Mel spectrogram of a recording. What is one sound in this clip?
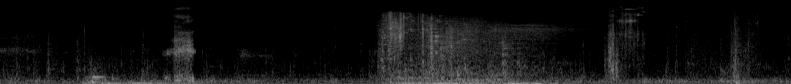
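Footsteps clank quickly on a metal walkway.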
